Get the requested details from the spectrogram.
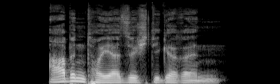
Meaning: inflection of abenteuersüchtig: 1. strong genitive masculine/neuter singular comparative degree 2. weak/mixed genitive/dative all-gender singular comparative degree
- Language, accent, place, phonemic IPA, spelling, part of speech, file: German, Germany, Berlin, /ˈaːbn̩tɔɪ̯ɐˌzʏçtɪɡəʁən/, abenteuersüchtigeren, adjective, De-abenteuersüchtigeren.ogg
